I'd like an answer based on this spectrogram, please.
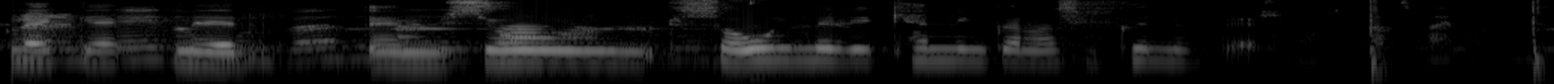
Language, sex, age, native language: Icelandic, female, 18-19, Icelandic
